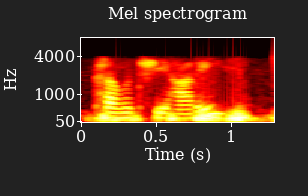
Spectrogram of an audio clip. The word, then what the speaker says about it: Pellicciotti: Yes, Colleen Pellicciotti. – Can you spell that last name for me? – Sure, P-E-L-L-I-C-C-I-O-T-T-I. – O-T-T-I? – Yes.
